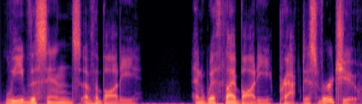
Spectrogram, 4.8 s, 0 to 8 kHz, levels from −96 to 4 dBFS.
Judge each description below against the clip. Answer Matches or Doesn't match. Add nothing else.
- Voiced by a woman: Doesn't match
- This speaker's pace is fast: Doesn't match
